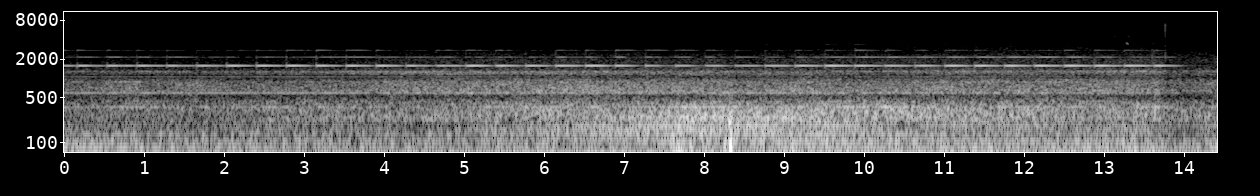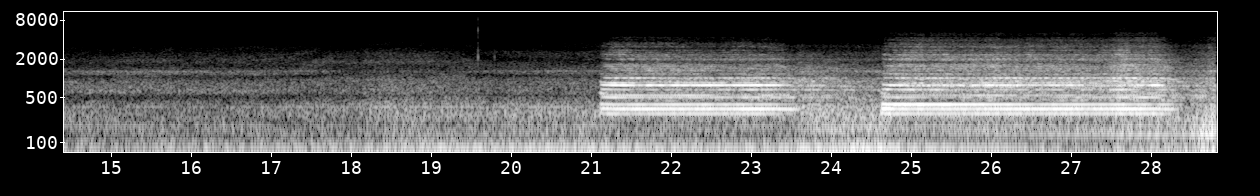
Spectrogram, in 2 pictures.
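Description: Intermodal freight cars rolling past on the rails with a low, steady rumble and a thin steady ringing tone over it that stops about halfway through. Near the end a diesel locomotive's multi-chime air horn sounds two long blasts, much louder than the passing cars.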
